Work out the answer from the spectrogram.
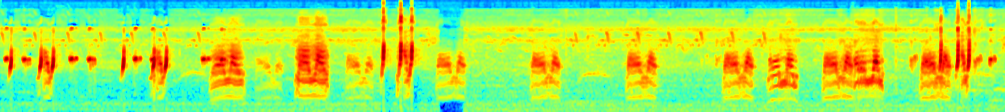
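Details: Common quail for quail hunting: short whistled notes and clicks at first, then a string of harsh rasping buzzy calls spaced about a second apart, low hum in the background.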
